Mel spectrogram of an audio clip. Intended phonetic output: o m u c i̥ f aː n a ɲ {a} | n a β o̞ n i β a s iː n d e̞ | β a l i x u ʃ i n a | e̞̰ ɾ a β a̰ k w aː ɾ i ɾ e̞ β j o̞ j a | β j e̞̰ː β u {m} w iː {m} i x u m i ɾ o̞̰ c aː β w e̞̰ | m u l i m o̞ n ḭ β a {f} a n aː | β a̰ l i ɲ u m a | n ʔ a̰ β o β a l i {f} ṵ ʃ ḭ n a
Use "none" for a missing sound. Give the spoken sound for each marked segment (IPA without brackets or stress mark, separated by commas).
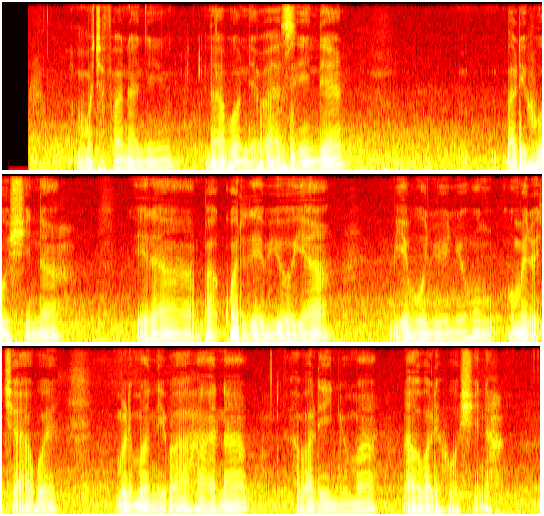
i, ɲ, ɲ, x, x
